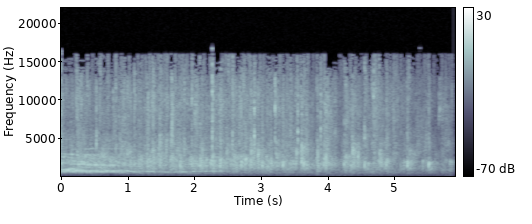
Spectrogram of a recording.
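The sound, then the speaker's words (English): An audience claps steadily throughout, a dense wash of applause with a few whistles or cheers riding on top early on, staying loud and fairly even before easing slightly; the audience applauds to pick a favorite act at a comedy show. “So, with your applause, pick a favorite, starting from Goodrich Gevaart, Unsolved Mysteries.”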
